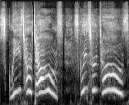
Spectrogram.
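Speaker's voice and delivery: very high-pitched, drawn-out, shouted yell. Retelling a panicked delivery-room moment: imitating someone yelling. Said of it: "And I'm yelling at him".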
